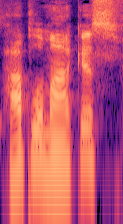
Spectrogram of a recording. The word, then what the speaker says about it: Hoplomachus: Hoplomachus from Chip Theory Games.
